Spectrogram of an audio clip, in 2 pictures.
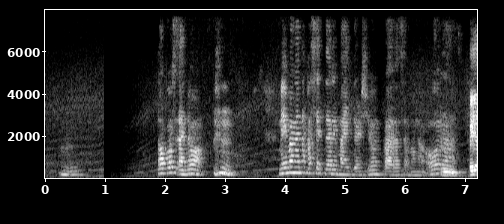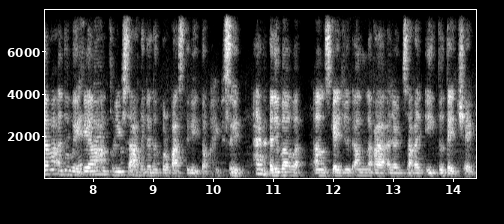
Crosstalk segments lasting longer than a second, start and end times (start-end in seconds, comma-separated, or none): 7.4-9.1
